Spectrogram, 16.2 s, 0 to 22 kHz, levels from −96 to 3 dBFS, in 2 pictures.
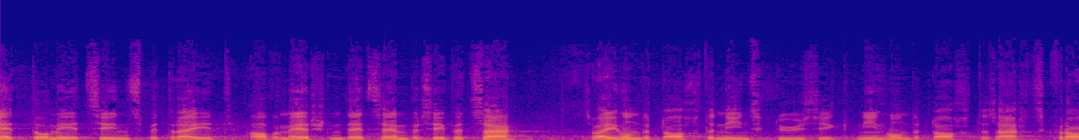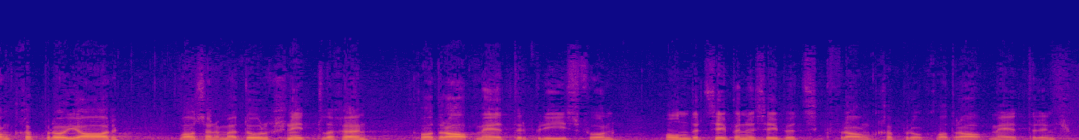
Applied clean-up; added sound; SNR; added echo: none; none; none; none.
